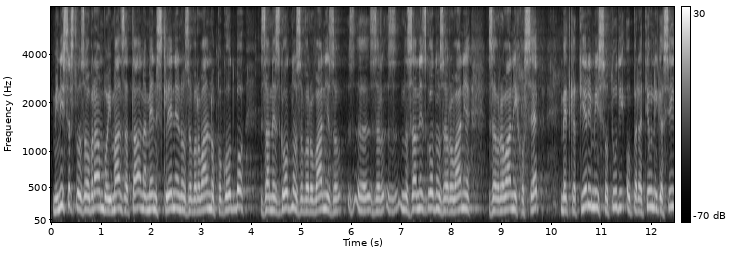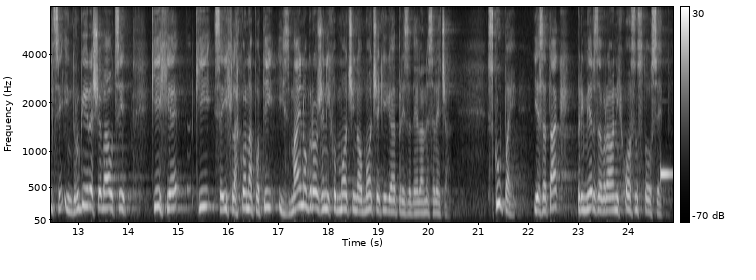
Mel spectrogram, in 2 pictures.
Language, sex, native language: Slovenian, male, Slovenian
